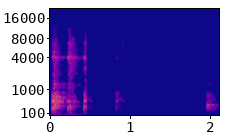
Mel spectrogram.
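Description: Dry-erase marker squeaking on a whiteboard in a few short strokes, then stopping about half a second in; a brief faint blip comes near the end.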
